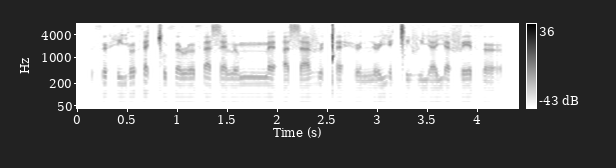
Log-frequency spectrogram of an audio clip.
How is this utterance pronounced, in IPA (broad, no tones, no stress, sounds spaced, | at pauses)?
θ ø h i j ɵ θ ɛ ǀ u θ œ ɹ ɵ θ æ s ɛ l ɵ mː ɛ ʔ æ s æ v ø ǃ ɛ h ø n ø j e ǀ i v i j ɛ j ɛ f e θ œ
